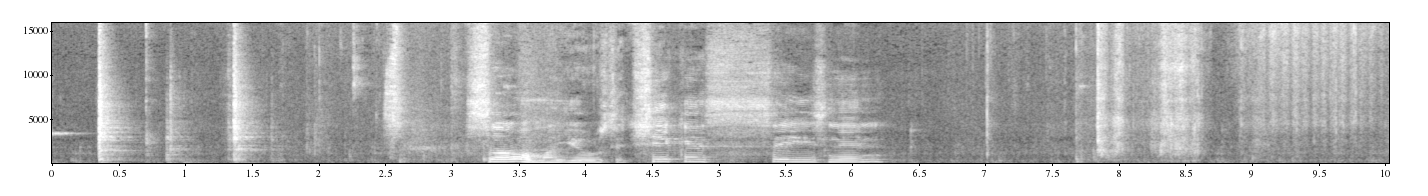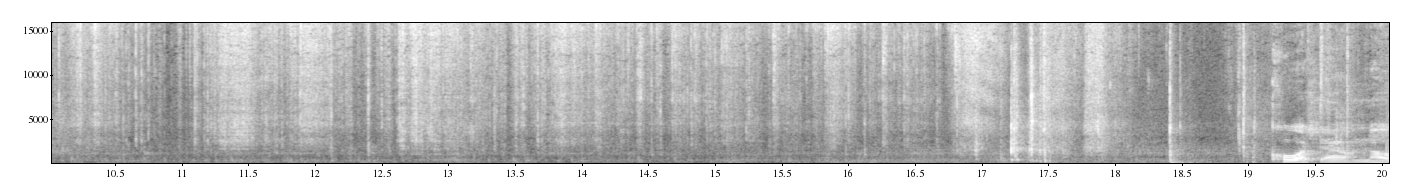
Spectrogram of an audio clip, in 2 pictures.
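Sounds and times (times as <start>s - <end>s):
faint rustling and crinkling: 6.8s - 18.2s.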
